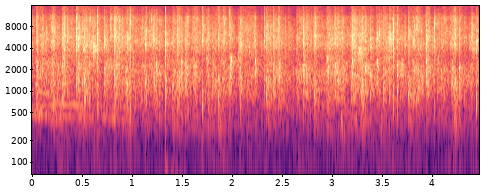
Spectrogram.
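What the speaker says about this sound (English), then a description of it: "this is something worth clapping for" Audience at a live investor event in Stockholm breaks into sustained applause, a dense wash of clapping that stays even and moderately loud throughout, with a faint voice briefly audible beneath it.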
